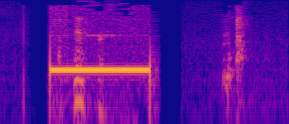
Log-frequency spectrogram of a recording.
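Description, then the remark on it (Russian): A single steady electronic telephone ring tone for an incoming call sounds clearly for about a second, followed by silence and then a brief muffled voice-like burst. “кто-то звонит.”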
